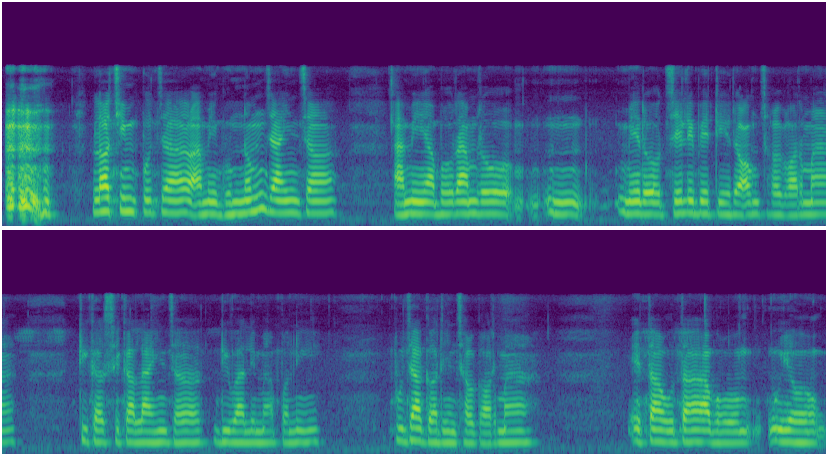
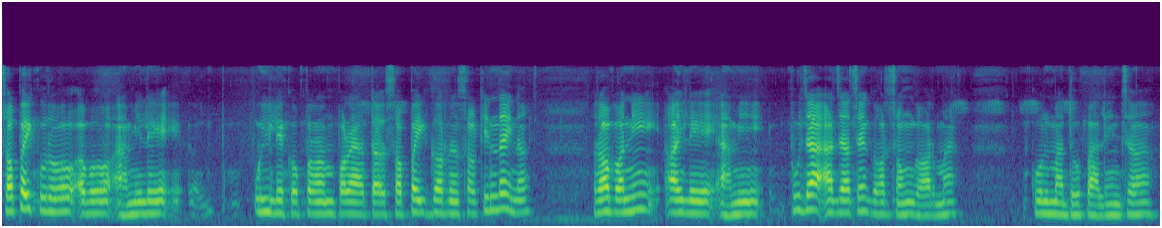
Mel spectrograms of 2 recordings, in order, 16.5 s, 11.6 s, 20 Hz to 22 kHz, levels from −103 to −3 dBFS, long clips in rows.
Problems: background sounds at intervals, background conversations at intervals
